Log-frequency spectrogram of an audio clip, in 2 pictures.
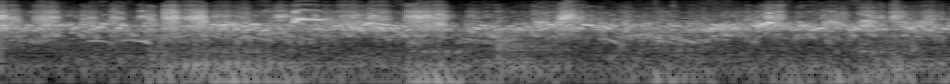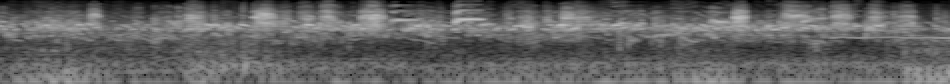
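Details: Many Australian budgies in an aviary keep up a busy, high-pitched chirping chorus, with scattered squawky notes and one longer level whistle near the end.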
